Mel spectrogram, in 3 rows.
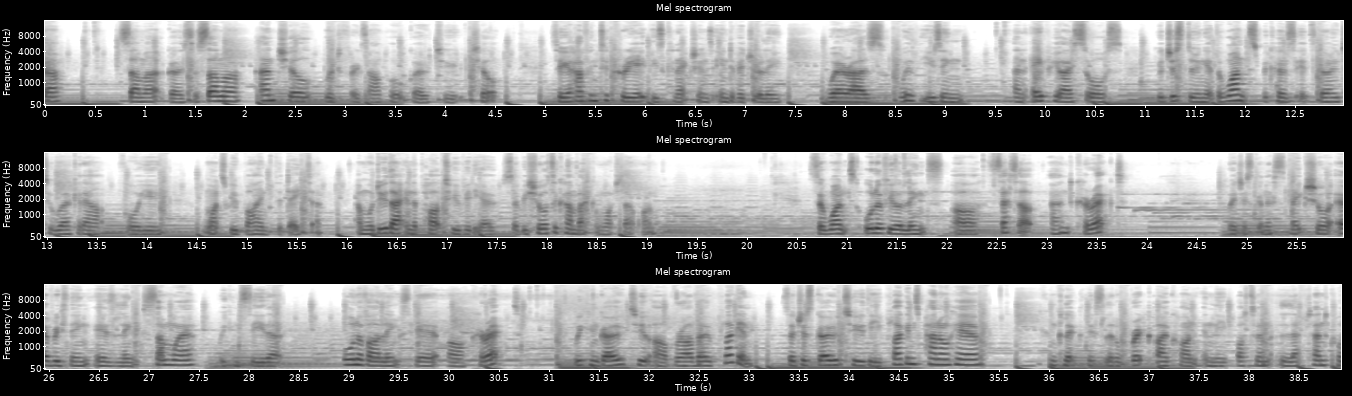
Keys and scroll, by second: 25.3 super+a, 31.8 super+p, 33.2 space.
